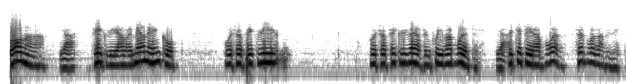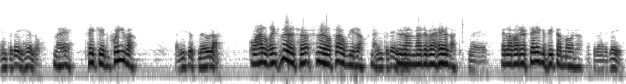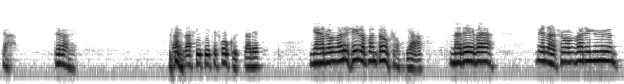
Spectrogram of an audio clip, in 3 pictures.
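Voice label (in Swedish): Ekeby Skåne, dialekter, svenska sagor; Folkminnen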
